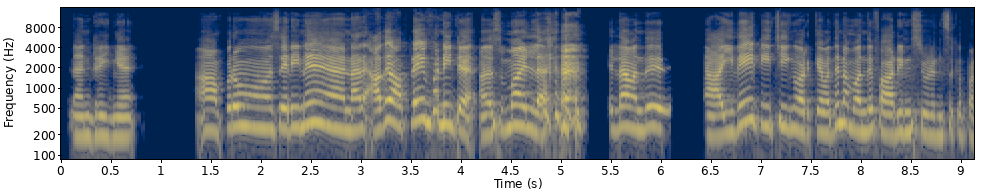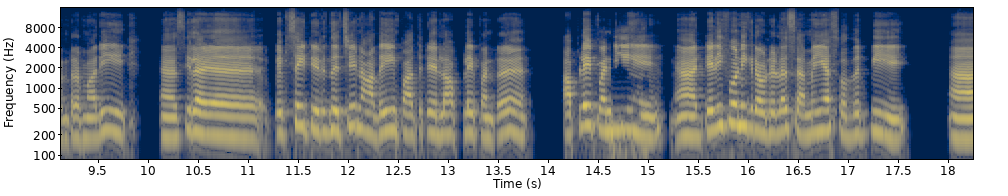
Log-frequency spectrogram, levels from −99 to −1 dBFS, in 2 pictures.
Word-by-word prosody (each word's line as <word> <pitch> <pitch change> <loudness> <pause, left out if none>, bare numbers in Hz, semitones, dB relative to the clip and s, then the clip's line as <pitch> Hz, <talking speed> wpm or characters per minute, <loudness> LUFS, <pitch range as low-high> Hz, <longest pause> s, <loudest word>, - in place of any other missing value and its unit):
நன்றிங்க. 190 -1 -4 0.8
அ - - -6
அப்புறம் 265 +4 -1 0.3
சரின்னு 260 +3 +2 0.4
நானு 235 +1 +2
அதும் 320 +3 +6
அப்ளயும் 310 +3 +2
பண்ணிட்டேன். 285 -2 +2
அது 200 - 0
சும்மா 275 +3 +2
இல்ல. 235 -4 +2 0.7
எல்லாம் 265 +1 +4
வந்து, 245 +2 -2 0.6
அ - - 0 0.2
இதே 285 +7 +3
டீச்சிங் 270 -2 -3
ஒர்க்க 220 -1 -2
வந்து 285 +7 -1
நம்ம 270 -6 -1
வந்து 235 +2 -2
ஃபாரின் 220 +2 -1
ஸ்டூடெண்ட்ஸுக்கு 195 -1 -9
பண்ற 185 +1 -6
மாரி, 215 +6 -3 0.5
அ - - 0 0.2
சில 225 -2 +2 0.8
வெப்சைட் 235 +4 -1
இருந்துச்சு 225 +3 -1
நான் 215 -3 0
அதையும் 225 +1 -1
பாத்துட்டு 210 +1 -1
எல்லாம் 205 0 -2
அப்ளை 215 +1 -2
பண்ணுறேன், 205 +5 -1 0.5
அப்ளை 275 +6 +4
பண்ணி 230 +1 0 0.6
அ - - +4 0.2
டெலிபோனிக் 275 +1 +3
ரவுண்டுல 215 +1 0
செம்மையா 220 +3 +1
சொதப்பி 205 +2 -4 0.7
அ - - +4
225 Hz, 140 wpm, -24 LUFS, 210-260 Hz, 0.8 s, அதும்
